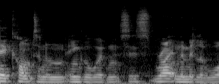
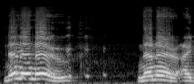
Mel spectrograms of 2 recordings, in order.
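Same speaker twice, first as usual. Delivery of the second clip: protesting Brit; 7 semitones higher, 10 dB louder than usual. Acted. Acts out denying being a narc.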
